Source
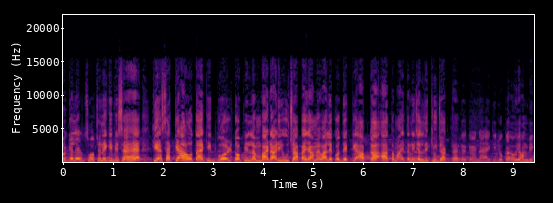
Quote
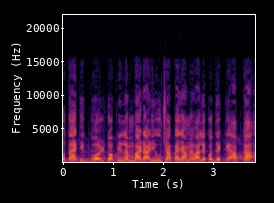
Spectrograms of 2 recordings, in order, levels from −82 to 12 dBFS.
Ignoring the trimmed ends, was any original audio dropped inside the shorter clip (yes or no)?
no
